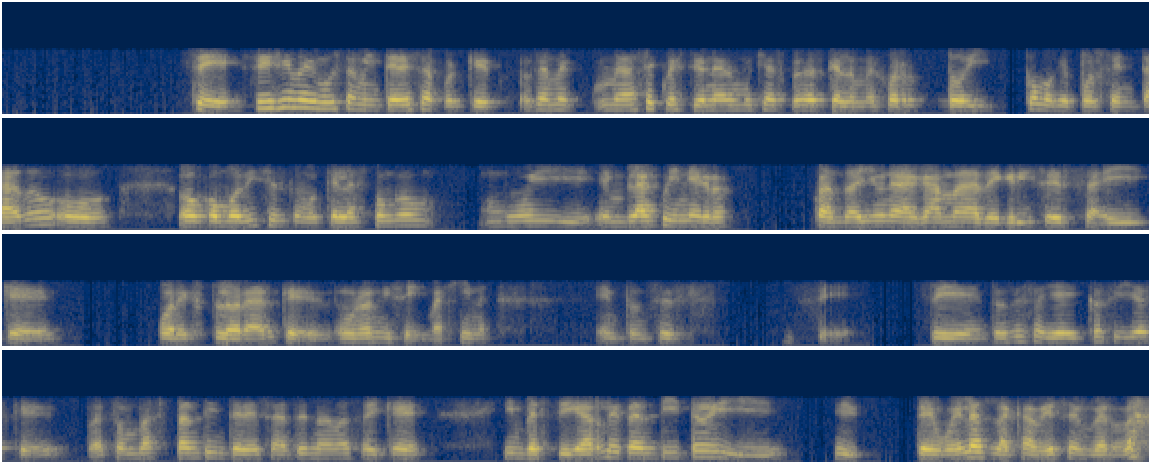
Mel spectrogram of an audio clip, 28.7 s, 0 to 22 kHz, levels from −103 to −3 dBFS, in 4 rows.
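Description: From start to finish the speech runs through an AMR narrowband mobile codec, the old 2G/3G phone coder. Everything sits in a telephone band of roughly 300 Hz to 3.7 kHz, with nothing at all above 3.8 kHz, so it's thin and boxy. The coder rebuilds speech from a vocal-tract model driven by sparse pulses, and here the damage is plainly audible: a buzzy, synthetic edge that fits one of the mid-rate modes, around 10 kbps.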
